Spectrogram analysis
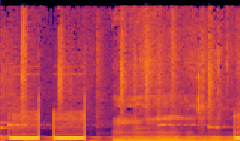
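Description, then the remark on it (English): A telephone ringback tone on a call placed from a radio studio: two steady, evenly spaced buzzing bursts, followed by a long wavering, voice-like drone, with another ring starting at the very end. “It's ringing again.”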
